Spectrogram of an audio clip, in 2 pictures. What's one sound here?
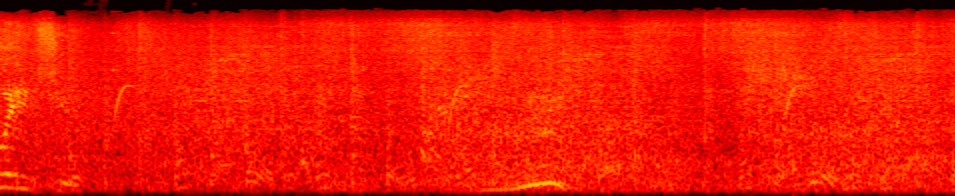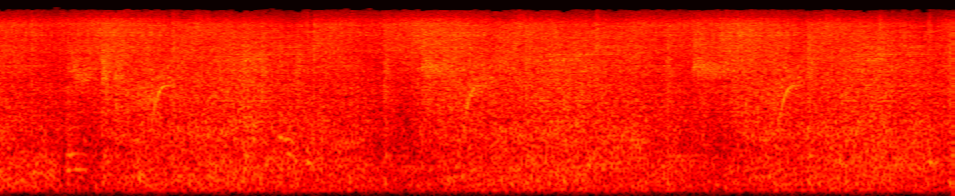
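Magic blasts roar and crackle in rapid, repeated bursts.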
